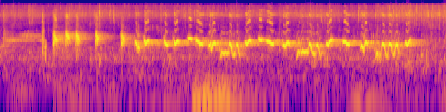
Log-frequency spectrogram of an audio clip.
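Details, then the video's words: White-rumped shama in the wild, with trickling water mentioned: a rich, rapid run of varied whistled and chirping notes, mostly mid-high pitched, delivered in quick bursts with slurred descending phrases; a brief low rumble in the middle, faint hiss above. "SUARA BURUNG MURAI BATU DI ALAM LIAR"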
